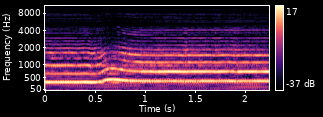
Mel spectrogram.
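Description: Dramatic background score carried by a wordless humming voice: long held notes, with a scoop up to a higher note about half a second in, over a soft sustained musical backing.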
